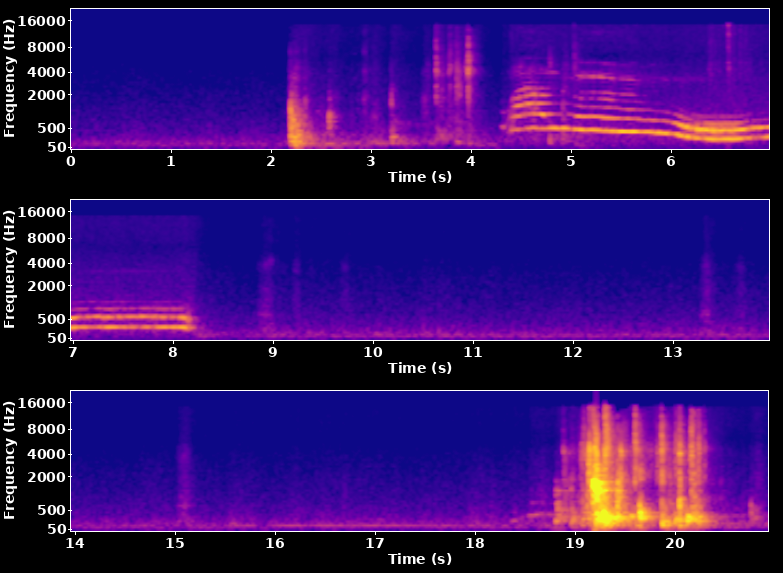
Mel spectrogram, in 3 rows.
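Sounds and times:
cat yowling: 0:04.3 - 0:08.3.

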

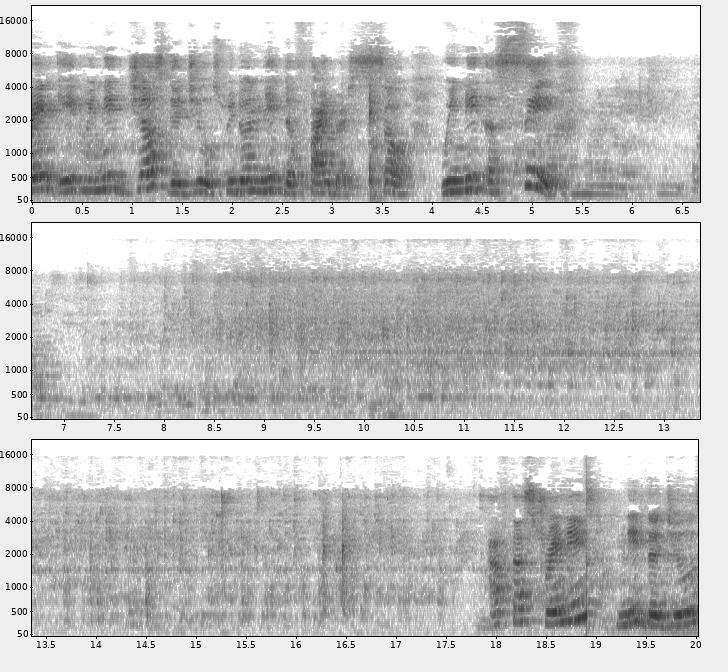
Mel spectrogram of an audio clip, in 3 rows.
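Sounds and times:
liquid trickling through sieve: 0:07.1 - 0:18.0.

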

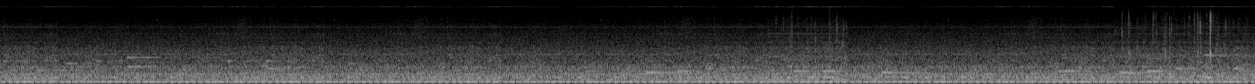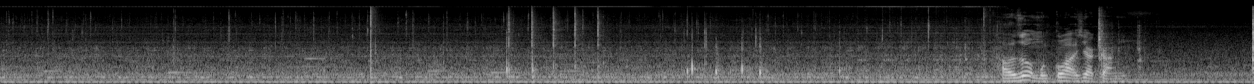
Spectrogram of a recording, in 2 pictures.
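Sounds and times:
stand mixer motor hum: 0:07.4 - 0:08.5, 0:10.9 - 0:22.9.

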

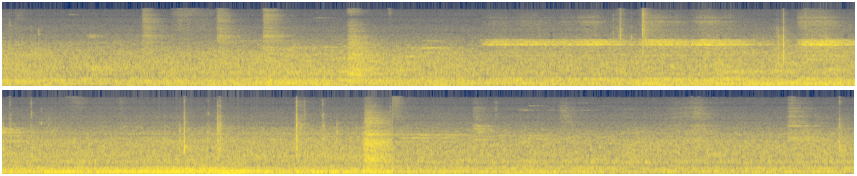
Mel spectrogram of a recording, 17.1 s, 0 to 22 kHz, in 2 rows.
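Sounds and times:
keyboard keystroke clicks: 0:10.1 - 0:12.0.

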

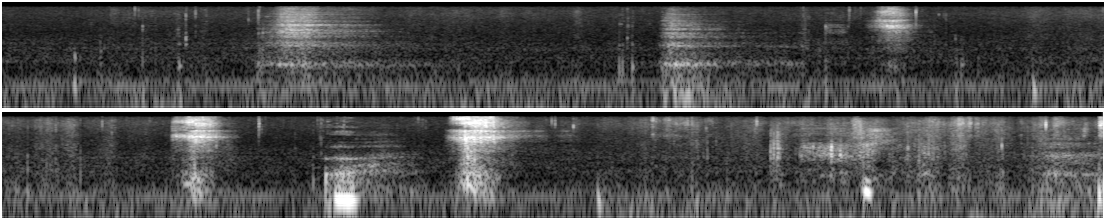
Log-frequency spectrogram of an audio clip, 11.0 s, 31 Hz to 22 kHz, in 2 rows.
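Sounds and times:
faint low hum: 0:00.0 - 0:11.0
person sniffing and exhaling: 0:03.3 - 0:04.7, 0:06.4 - 0:06.7, 0:07.7 - 0:08.4, 0:09.5 - 0:11.0.

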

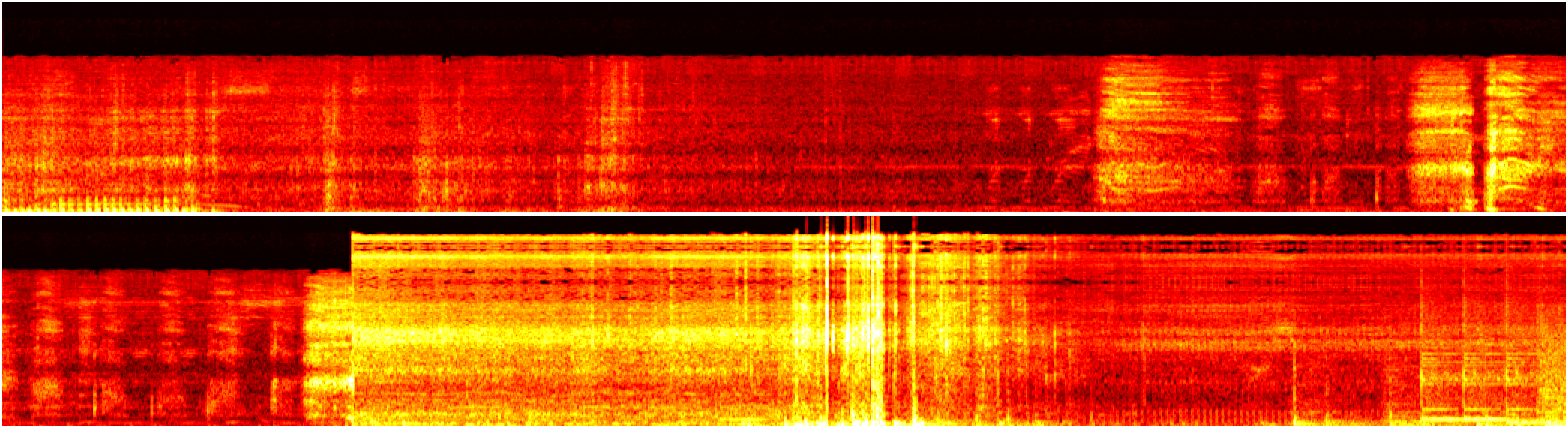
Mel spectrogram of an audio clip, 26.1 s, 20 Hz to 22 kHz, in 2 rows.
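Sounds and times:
dirt bike engine: 0:00.0 - 0:03.3, 0:15.9 - 0:26.0
bike crashing in dirt: 0:16.0 - 0:23.2.

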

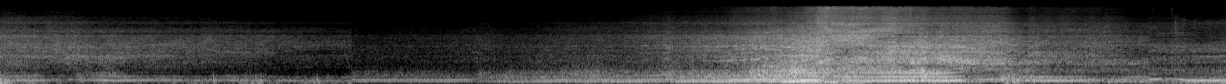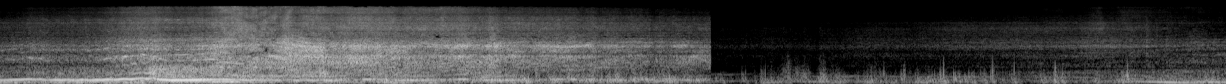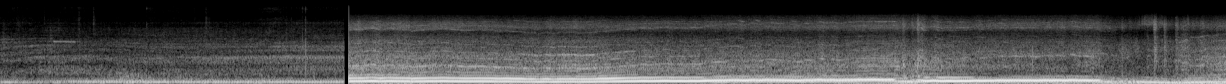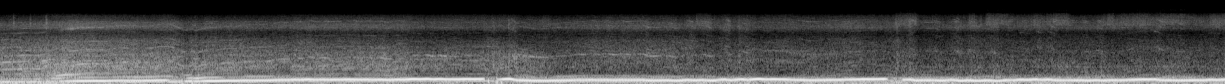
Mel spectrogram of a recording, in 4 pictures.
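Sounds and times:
engine revving at speed: 0:00.0 - 0:19.4, 0:22.1 - 0:49.0.

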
